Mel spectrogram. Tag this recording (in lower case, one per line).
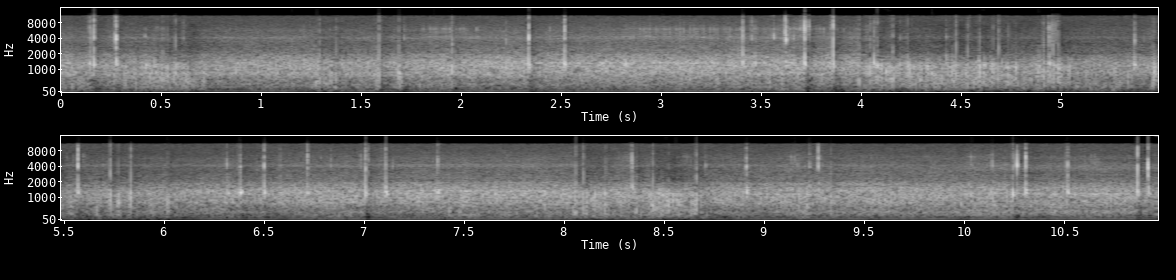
boat
vehicle
motorboat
